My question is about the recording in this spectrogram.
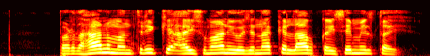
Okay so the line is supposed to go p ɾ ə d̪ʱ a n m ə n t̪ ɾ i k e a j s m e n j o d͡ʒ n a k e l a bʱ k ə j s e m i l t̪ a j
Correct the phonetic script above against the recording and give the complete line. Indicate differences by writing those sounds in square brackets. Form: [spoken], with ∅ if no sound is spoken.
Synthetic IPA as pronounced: p ɾ ə d̪ʱ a n m ə n t̪ ɾ i k e a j s m [a] n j o d͡ʒ n a k e l a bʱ k ə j s e m i l t̪ [ə] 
